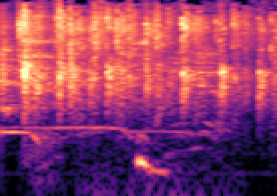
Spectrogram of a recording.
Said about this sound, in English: Y'all clap it up for Dev.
